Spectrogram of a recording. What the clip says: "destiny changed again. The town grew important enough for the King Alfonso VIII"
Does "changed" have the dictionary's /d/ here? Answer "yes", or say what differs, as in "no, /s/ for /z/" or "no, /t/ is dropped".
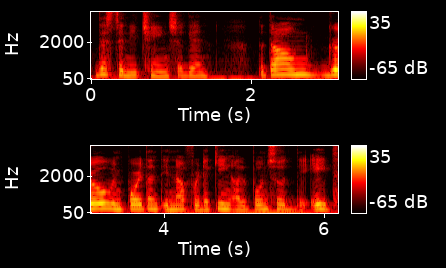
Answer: no, /d/ is dropped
